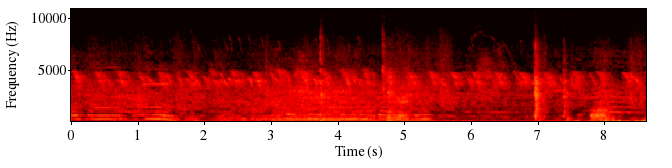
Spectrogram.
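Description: Birds calling faintly, with a held cooing call near the start and quick, high chirps running on through.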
